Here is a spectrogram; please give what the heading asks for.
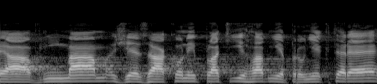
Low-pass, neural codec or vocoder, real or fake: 7.2 kHz; none; real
